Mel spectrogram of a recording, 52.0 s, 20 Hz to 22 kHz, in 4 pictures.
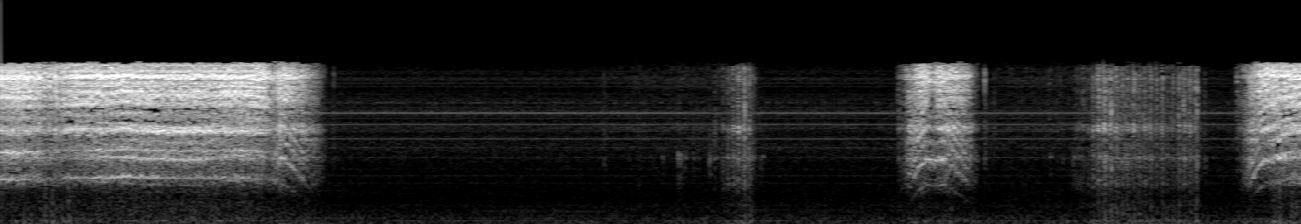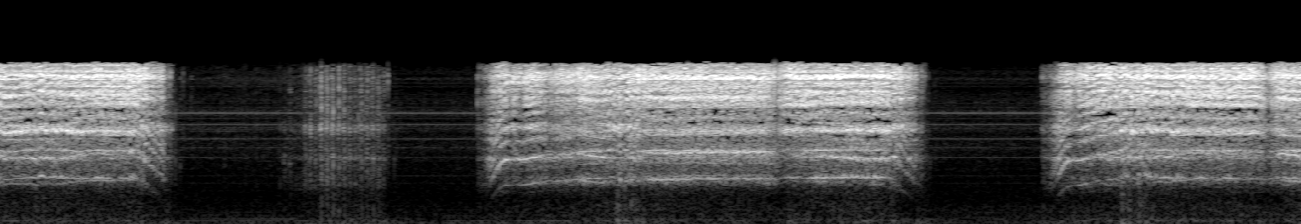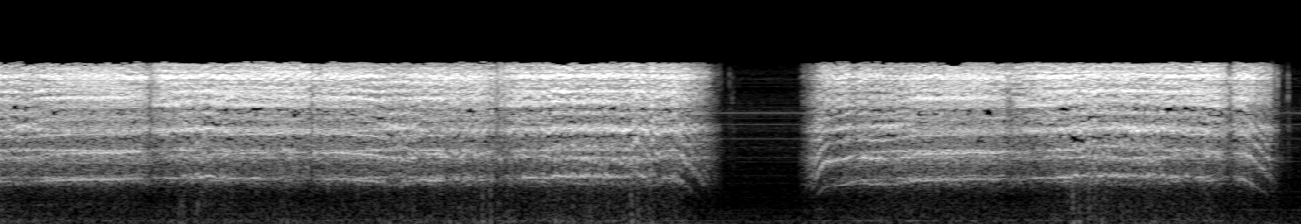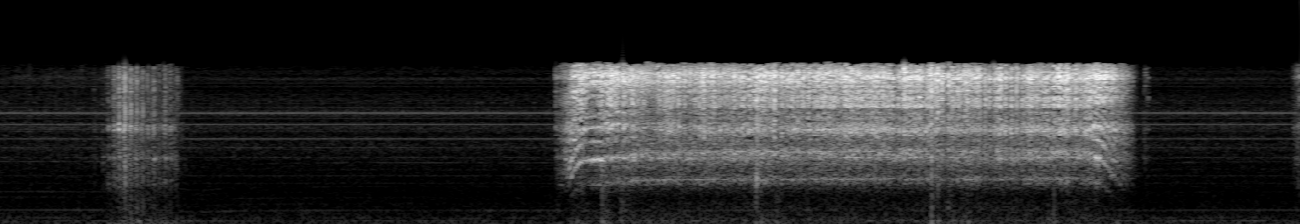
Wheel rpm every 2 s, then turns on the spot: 190, 80, 0, 30, 40, 20, 140, 50, 20, 190, 190, 70, 190, 200, 190, 190, 80, 180, 190, 50, 10, 0, 130, 200, 170, 20.
2-4 8-10 14-16 38-42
